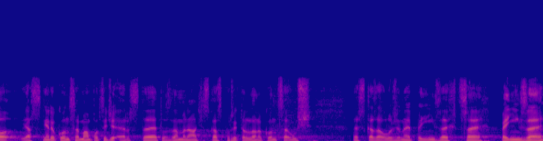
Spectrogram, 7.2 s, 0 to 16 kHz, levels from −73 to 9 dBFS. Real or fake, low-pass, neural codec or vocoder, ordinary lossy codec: real; 7.2 kHz; none; Opus, 64 kbps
